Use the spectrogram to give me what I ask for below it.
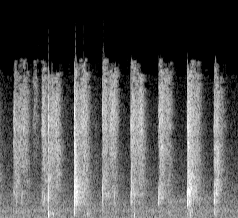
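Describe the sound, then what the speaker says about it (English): A deck of tarot cards is riffled and shuffled by hand in a steady series of about eight crisp, close bursts at an even rhythm, quiet with no talk. "continuing to shuffle here on camera."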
